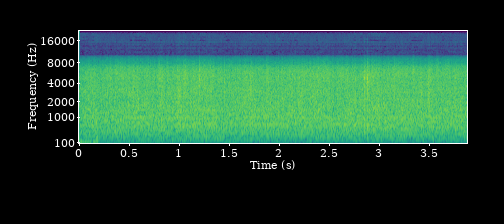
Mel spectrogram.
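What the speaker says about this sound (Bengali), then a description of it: "হতচ্ছাড়ে বৃষ্টি নামতে আর সময় পেল না" Steady, dense rain pours down in an animated Bengali cartoon scene on a rainy day, a constant loud hiss with no pauses and no voices.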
